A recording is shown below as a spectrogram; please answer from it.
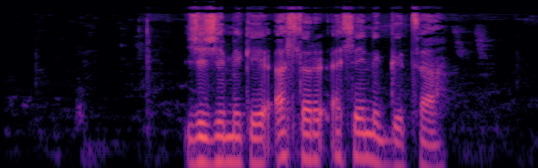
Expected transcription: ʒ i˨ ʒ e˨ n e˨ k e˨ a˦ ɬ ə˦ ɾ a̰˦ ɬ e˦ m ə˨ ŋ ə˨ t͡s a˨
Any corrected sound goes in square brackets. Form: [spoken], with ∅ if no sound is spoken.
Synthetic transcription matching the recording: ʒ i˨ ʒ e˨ [m] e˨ k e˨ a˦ ɬ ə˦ ɾ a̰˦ ɬ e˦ [n] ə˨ [ɡ] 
